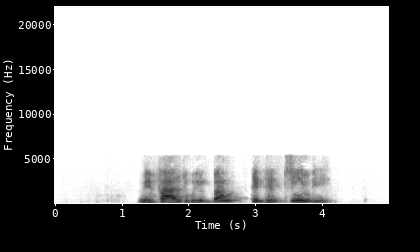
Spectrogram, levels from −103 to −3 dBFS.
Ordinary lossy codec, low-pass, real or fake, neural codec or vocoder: MP3, 48 kbps; 5.4 kHz; fake; codec, 16 kHz, 2 kbps, FreqCodec, smaller model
